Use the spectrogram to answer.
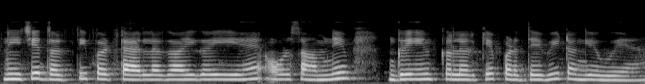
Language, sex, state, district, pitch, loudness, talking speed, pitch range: Hindi, female, Uttar Pradesh, Shamli, 230 Hz, -16 LUFS, 160 wpm, 220-245 Hz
